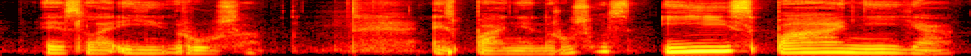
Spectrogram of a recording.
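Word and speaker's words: Испания: España en ruso es Hispania, Hispania, Hispania. ¿Cómo se pronuncia esta letra en ruso?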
